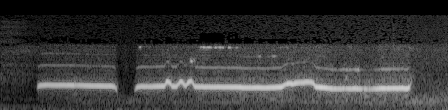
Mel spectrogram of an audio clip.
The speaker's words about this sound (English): I put my hands a certain way. I cup it a certain way. Like, I blow into my thumbs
